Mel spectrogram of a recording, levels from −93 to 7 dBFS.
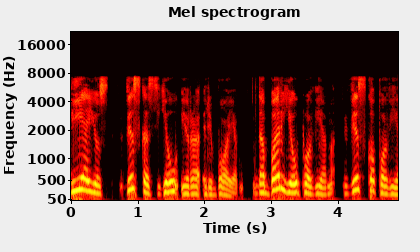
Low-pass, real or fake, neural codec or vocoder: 7.2 kHz; real; none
